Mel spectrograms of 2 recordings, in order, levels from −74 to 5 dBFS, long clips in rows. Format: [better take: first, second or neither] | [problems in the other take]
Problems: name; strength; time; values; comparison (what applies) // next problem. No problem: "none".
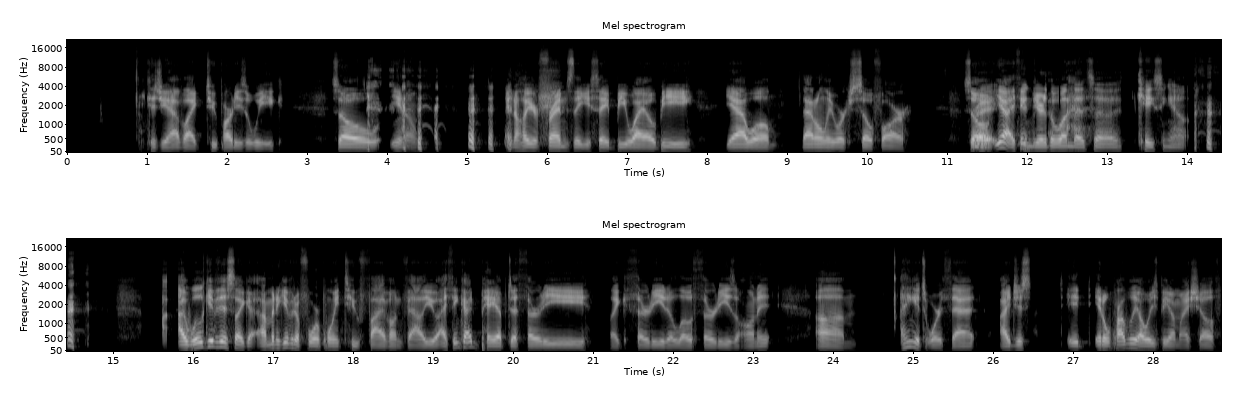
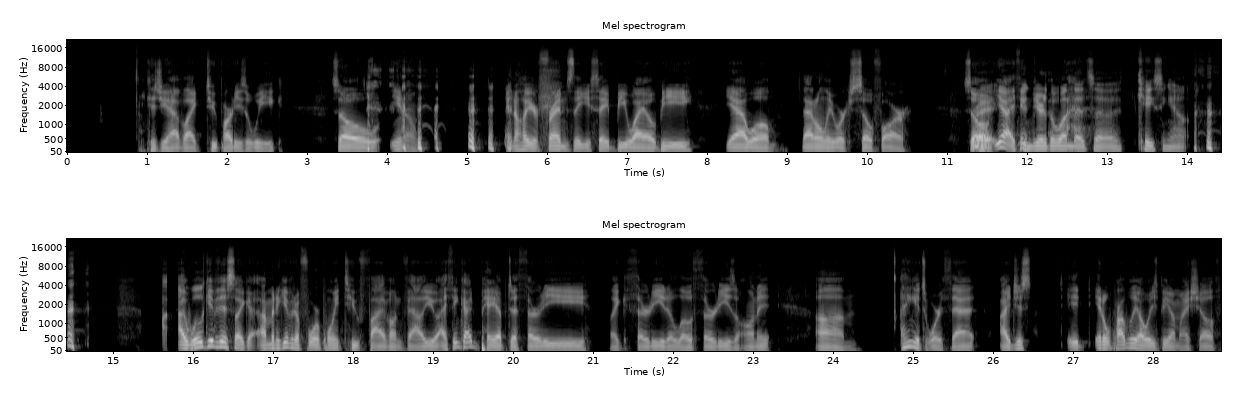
second | thin; somewhat; fading below 450 Hz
